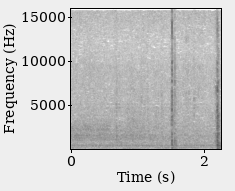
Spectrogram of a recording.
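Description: A steady low buzzing hum, with a single sharp click about one and a half seconds in.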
